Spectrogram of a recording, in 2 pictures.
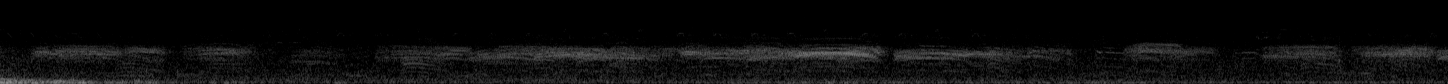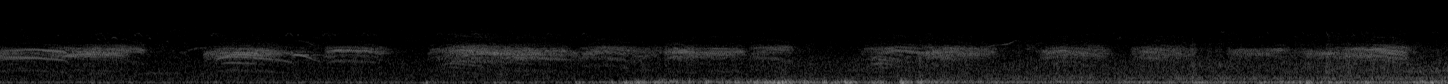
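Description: Birds calling repeatedly in short harsh bouts. From about two-thirds of the way in, the low rumble of an approaching diesel locomotive's engine builds up underneath.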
